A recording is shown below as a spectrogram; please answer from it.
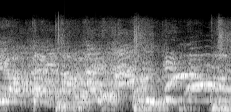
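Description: A haka performed by a group of men: loud chanted shouting in unison, with heavy thumps from stamping and slapping.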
